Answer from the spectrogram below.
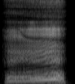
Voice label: irritated, orc voice; Orc Voice Pack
